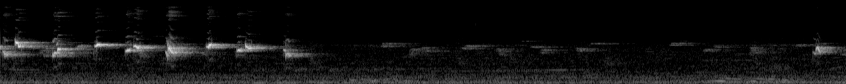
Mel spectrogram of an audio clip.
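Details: Sooty-headed bulbul song in the popular trucukan tune style: a run of seven loud, bubbly whistled phrases over three seconds, then faint scattered notes and a final bright phrase near the end.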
